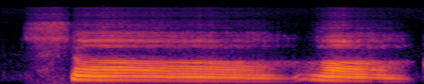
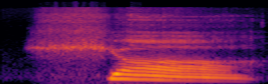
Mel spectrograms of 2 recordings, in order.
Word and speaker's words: saw: I think I sort of heard you say shaw, but no. I have another Vietnamese student that does that. When she says the word saw, she says shaw, but saw.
